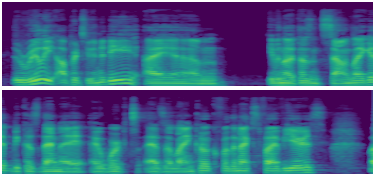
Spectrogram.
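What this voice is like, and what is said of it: Heavy foreign accent. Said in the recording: “there's a heavy accent that everybody's going to hear”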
